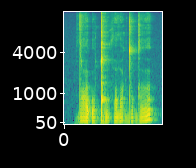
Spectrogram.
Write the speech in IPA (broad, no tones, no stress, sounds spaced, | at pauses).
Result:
dˤ o ʔ o ɡ͡ǃ ɔ w θ ə ðˤ ɤ ɡ d o ɡ ɤ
